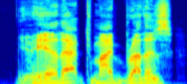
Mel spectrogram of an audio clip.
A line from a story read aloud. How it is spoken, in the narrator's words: shouted Ferus Manus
